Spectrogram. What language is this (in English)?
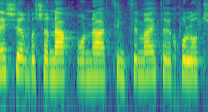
Hebrew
